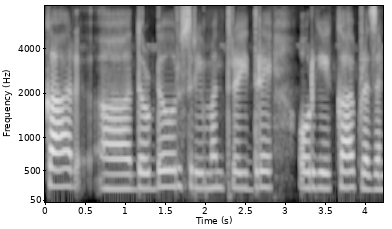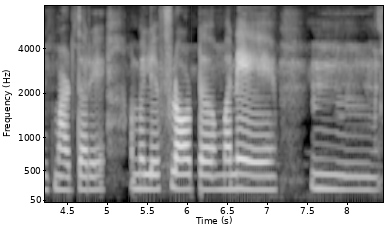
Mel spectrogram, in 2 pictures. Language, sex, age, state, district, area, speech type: Kannada, female, 30-45, Karnataka, Gadag, rural, spontaneous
